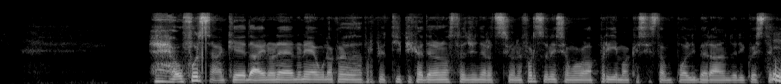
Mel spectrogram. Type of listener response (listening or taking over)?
taking over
